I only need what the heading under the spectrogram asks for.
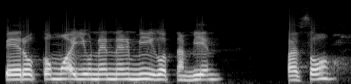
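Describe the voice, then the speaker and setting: A woman telling a personal faith testimony, earnest and halting, with many restarts. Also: on the high side, little pitch movement, no echo, lo-fi sound. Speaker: guest giving a testimony.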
